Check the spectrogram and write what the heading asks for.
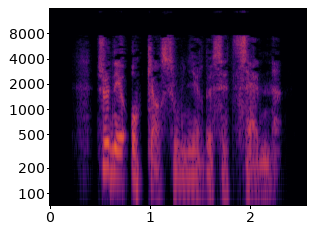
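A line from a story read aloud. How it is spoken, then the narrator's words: Curt, cutting. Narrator (French): fit Royal d'un ton cassant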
